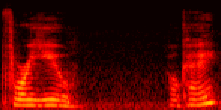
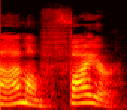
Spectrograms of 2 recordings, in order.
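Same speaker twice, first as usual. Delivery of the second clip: ordinary talk, nothing marked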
